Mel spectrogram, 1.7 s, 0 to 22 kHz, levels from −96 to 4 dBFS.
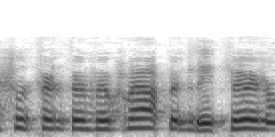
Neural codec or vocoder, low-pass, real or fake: codec, 16 kHz, 0.5 kbps, FreqCodec, larger model; 7.2 kHz; fake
